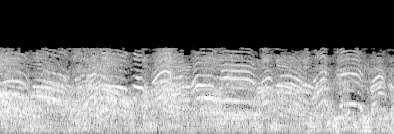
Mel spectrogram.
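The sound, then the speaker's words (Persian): An audience chants salawat together in unison, a loud, continuous swell of many overlapping voices, sustained for several seconds without a break, full. “محبت کنی یه صلوات دیگه بفرستی.”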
